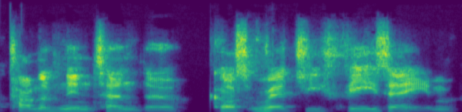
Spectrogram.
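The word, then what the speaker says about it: Fils-Aimé: of Nintendo cause Reggie fils-aime as I believe his name is pronounced is spelt like Phil Simms well I think it's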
